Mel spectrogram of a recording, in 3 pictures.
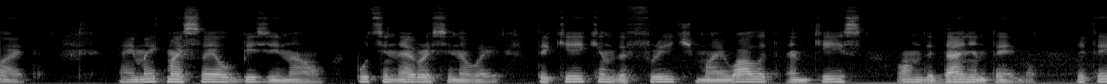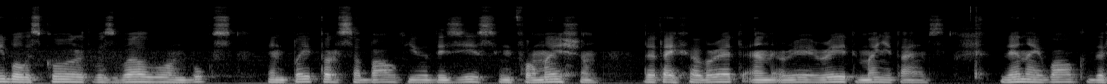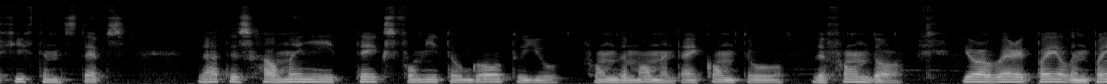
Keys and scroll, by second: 6.0 space, 10.5 space, 23.4 space, 30.6 space, 31.5 space.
